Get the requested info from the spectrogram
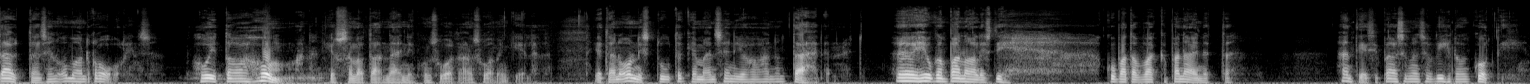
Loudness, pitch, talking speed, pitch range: -16 LUFS, 120 Hz, 135 wpm, 95-130 Hz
